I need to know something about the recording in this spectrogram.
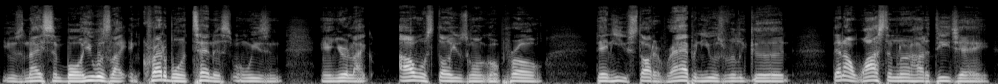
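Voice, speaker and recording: Laid-back man with a higher voice. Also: fairly quick, vocal fry, no room sound, clean studio sound. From born in France, raised in Queens, New York. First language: Arabic. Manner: relaxed, laid-back, with many fillers. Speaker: guest, music manager. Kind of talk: casual interview conversation.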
